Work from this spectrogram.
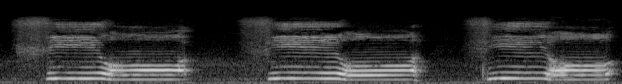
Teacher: what is this this is a long vowel I told you when L comes at the end of the word and before it a long vowel so L is a dark l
